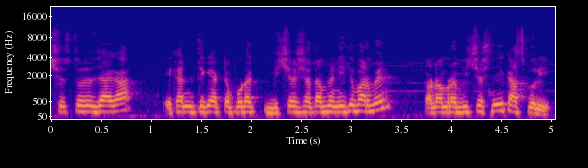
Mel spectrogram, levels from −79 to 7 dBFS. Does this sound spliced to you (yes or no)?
no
